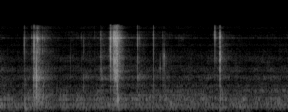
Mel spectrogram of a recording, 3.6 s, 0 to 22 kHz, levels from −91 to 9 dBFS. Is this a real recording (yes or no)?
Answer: no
